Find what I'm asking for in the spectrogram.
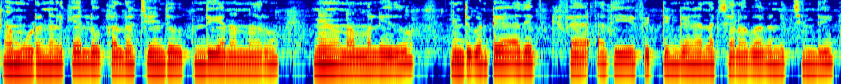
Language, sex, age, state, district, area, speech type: Telugu, male, 45-60, Andhra Pradesh, Kakinada, urban, spontaneous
